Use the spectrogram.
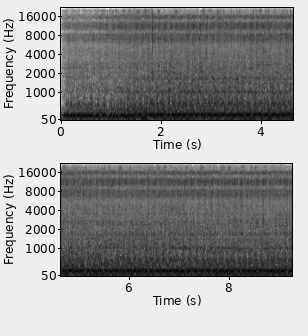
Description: This is just to show how an exhaust leak will sound like….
